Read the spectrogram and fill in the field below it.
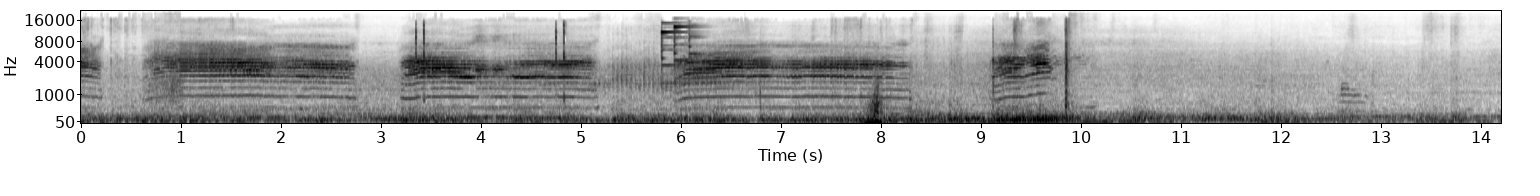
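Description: A cat meows repeatedly in long, insistent wails close by, with a background hum and a few knocks between the cries.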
